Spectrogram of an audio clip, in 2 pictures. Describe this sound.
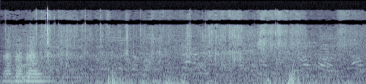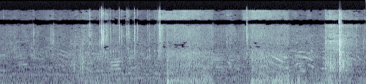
Traffic in the distance, wind blows and people speak, there is crinkling paper followed by a few short bursts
